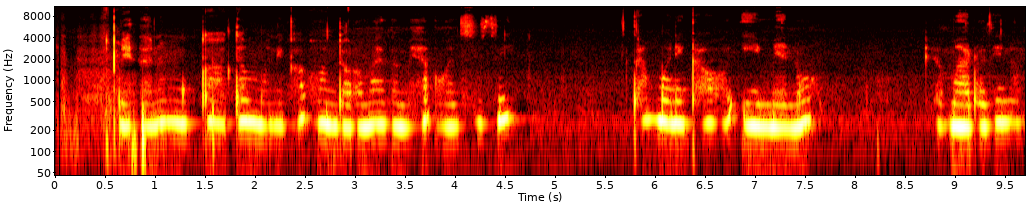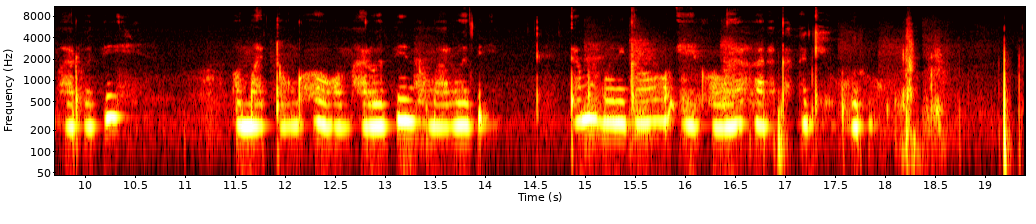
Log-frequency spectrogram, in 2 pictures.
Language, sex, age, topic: Oshiwambo, female, 18-24, agriculture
